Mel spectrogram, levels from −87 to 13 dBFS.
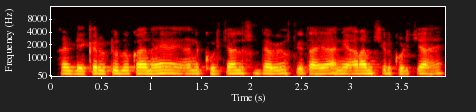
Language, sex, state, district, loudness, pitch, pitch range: Marathi, male, Maharashtra, Nagpur, -19 LUFS, 160 Hz, 155-165 Hz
